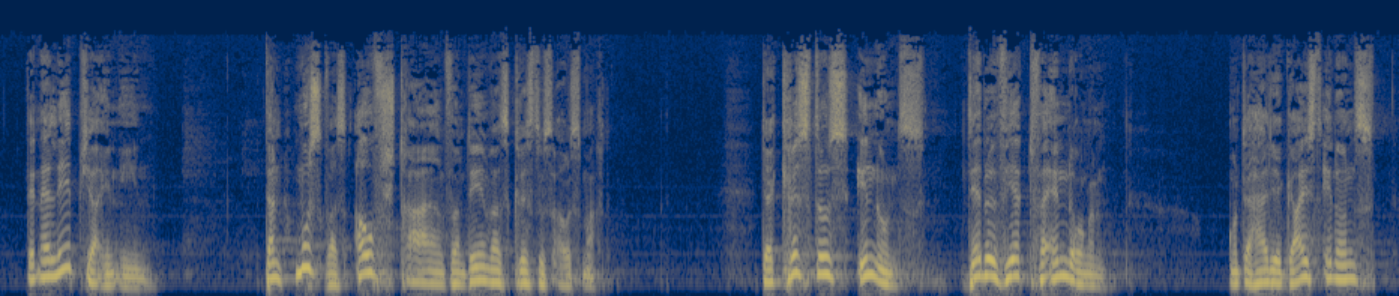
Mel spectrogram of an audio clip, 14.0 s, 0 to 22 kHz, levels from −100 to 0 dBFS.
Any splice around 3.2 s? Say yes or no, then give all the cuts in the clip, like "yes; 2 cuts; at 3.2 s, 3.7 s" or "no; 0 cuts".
yes; 1 cut; at 3.2 s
